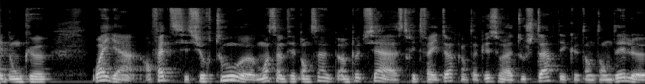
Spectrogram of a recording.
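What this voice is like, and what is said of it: Usual voice. Nothing is said of it.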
